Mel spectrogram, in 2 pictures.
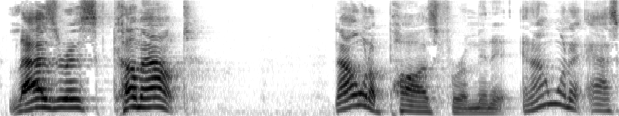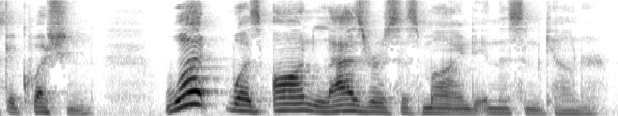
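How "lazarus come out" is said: very high, very loud commanding call. Speaker retells the story, quoting him calling Lazarus to come out, in a loud voice. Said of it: "he said in that loud voice".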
